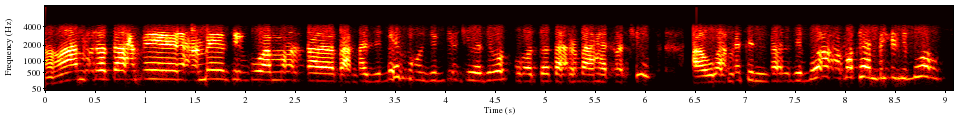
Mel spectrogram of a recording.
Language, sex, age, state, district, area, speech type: Odia, female, 60+, Odisha, Jharsuguda, rural, conversation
